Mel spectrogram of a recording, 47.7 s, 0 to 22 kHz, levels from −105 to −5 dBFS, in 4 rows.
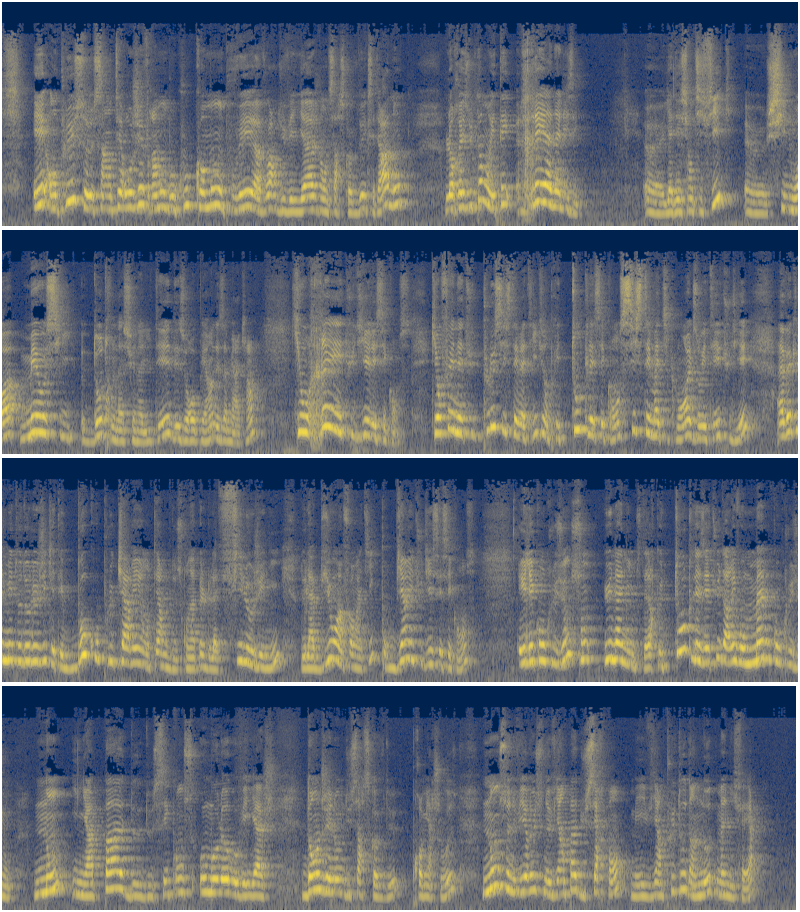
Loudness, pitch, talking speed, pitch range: -23 LUFS, 225 Hz, 170 wpm, 185-275 Hz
